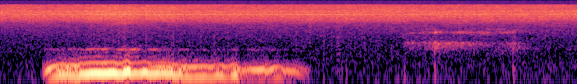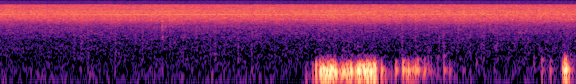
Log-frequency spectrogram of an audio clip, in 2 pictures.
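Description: Two low, drawn-out growling rumbles separated by quiet, consistent with ordinary stomach rumbling.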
